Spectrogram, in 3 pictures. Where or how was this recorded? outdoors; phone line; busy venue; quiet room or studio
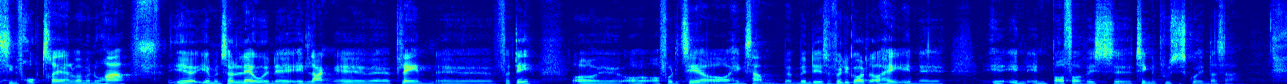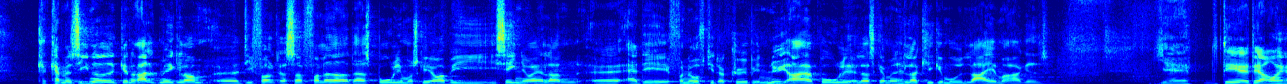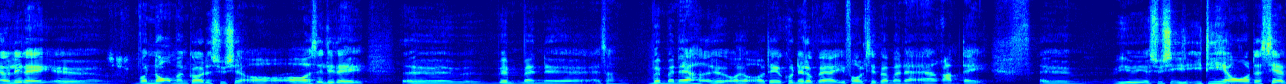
busy venue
